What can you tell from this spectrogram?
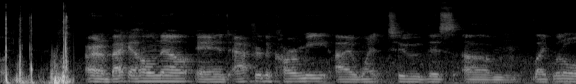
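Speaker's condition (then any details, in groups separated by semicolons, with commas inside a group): No condition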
